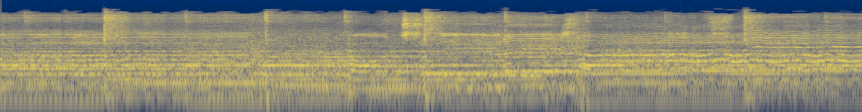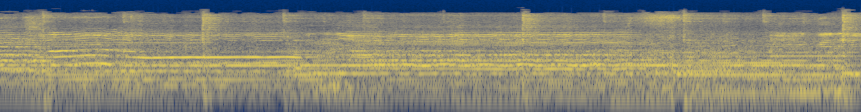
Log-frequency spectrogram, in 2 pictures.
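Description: A girl and an older man singing a Christmas carol together into a microphone, amplified over a PA.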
